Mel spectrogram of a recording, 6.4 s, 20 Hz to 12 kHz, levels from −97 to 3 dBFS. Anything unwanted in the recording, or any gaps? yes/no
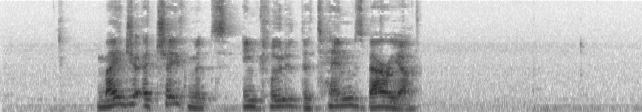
no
